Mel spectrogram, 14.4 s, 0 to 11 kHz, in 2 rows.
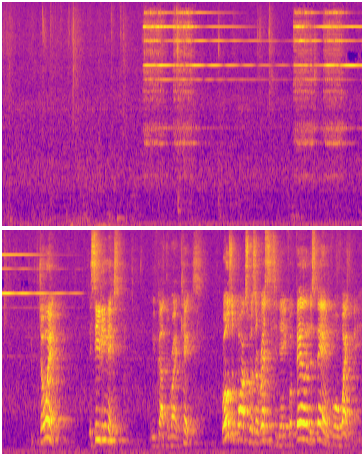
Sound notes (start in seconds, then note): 2.8 phone ringing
